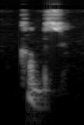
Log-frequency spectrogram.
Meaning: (noun) plural of cob; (verb) third-person singular simple present indicative of cob
- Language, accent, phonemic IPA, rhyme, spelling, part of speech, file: English, Southern England, /kɒbz/, -ɒbz, cobs, noun / verb, LL-Q1860 (eng)-cobs.wav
